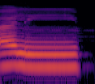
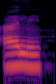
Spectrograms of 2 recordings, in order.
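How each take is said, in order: First: The vowel is stretched out too long. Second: The vowel is kept short, not stretched. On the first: The speaker calls it wrong. "इसको ज़्यादा खींच देते हैं" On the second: The speaker calls it right. "सही ये है"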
